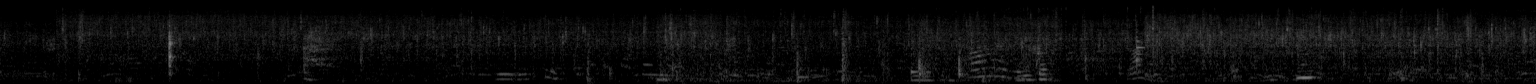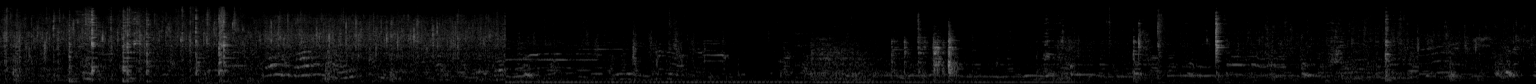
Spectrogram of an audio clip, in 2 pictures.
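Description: Pieces of pork frying and sizzling in a black wok, with spatula scrapes and metal clinks, including a steel lid. About two-thirds of the way through, the sizzle drops away suddenly, leaving quieter clinks over a low hum.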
